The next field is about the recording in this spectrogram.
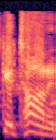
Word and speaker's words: Catan: There's, I know you asked people whether or not you pronounce it Catan or I can't even say it the other way. – That's right. It's Catan.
